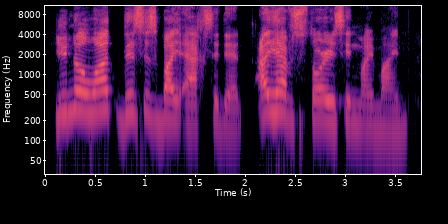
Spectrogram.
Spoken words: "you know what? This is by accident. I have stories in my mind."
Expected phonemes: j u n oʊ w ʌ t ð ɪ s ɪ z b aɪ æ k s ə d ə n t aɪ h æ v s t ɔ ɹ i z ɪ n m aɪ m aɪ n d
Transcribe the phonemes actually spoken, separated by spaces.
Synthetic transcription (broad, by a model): j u n oʊ w ʌ t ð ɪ s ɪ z b aɪ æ k s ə d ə n t aɪ h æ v s t ɔ ɹ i s ɪ n m aɪ m aɪ n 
